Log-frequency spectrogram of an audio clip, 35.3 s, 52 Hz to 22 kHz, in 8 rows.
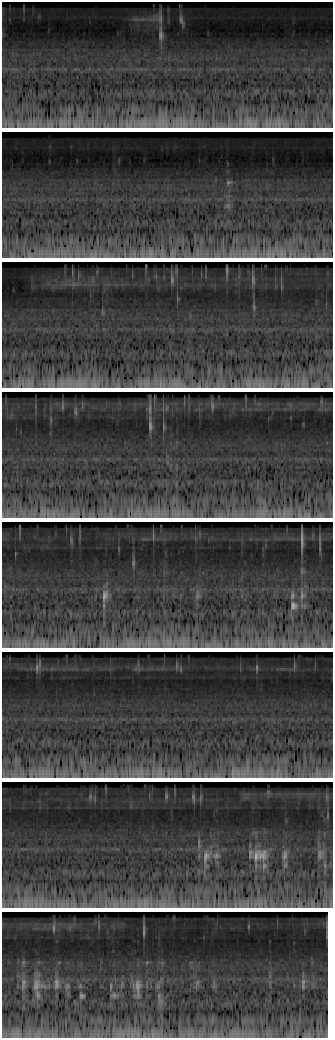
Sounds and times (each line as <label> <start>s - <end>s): leaky sink drain 27.0s - 35.2s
